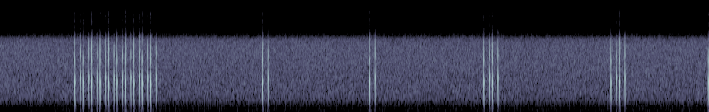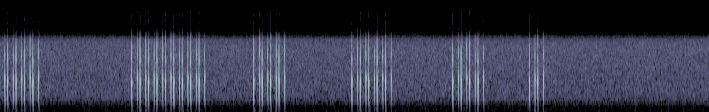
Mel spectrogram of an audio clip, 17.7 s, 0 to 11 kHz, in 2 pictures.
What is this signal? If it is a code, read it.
Pulse dialling, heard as clicks on a phone line, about 10 pulses a second. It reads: 0 1 1 2 2 5 9 4 5 4 2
